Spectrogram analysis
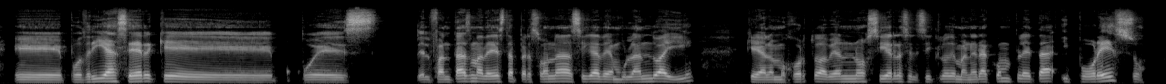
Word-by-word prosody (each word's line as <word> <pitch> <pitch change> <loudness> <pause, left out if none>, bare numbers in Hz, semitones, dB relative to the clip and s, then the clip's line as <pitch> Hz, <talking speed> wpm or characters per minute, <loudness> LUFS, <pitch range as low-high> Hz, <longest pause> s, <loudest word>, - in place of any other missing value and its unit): eh, 110 -1 -1
podría 130 +5 +1
ser 140 +2 +5
que, 110 -4 -2 0.2
pues, 110 - +6 0.3
el 115 - -7
fantasma 135 +4 -1
de 130 0 0
esta 135 +1 +1
persona 135 +2 -3
siga 130 +1 +3
deambulando 120 +3 -5
ahí. 135 +5 -4 0.5
Que 110 - -2
a 110 - 0
lo 115 - -5
mejor 115 +2 -8
todavía 125 -2 -4
no 130 +1 -6
cierres 130 0 +1
el 115 - -12
ciclo 125 +2 -5
de - - -5
manera 115 +2 -4
completa. 140 0 -5
Y 140 - -16
por 125 +2 -6
eso 180 +2 +2
125 Hz, 145 wpm, -24 LUFS, 115-135 Hz, 0.5 s, pues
